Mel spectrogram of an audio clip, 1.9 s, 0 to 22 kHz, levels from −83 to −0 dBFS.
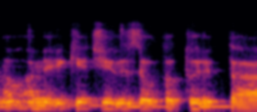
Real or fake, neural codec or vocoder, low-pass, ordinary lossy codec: real; none; 10.8 kHz; Opus, 32 kbps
